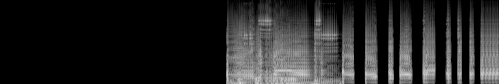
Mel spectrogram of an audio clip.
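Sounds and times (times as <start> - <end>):
vocoder voice: 2.3 - 4.9.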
